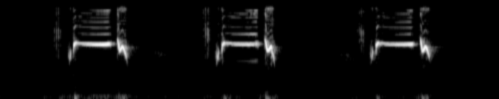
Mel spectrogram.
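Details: Three loud, rasping notes from a bar-winged prinia, a fighter seeking an opponent; each is a flat buzz about half a second long finished with an emphatic flick, about one per second.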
